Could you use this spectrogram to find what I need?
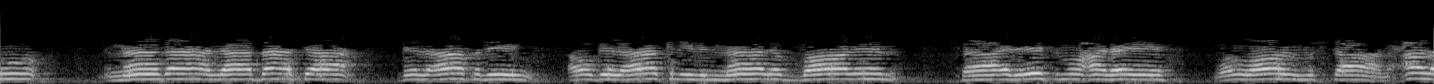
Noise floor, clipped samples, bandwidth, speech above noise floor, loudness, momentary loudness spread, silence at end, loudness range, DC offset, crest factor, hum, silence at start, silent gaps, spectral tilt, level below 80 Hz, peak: -48 dBFS; under 0.1%; 3.4 kHz; 30 dB; -18 LUFS; 10 LU; 0 s; 2 LU; under 0.1%; 12 dB; none; 0 s; none; -11 dB/octave; -58 dBFS; -6 dBFS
